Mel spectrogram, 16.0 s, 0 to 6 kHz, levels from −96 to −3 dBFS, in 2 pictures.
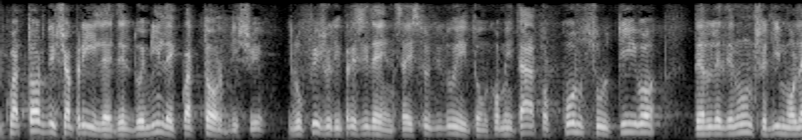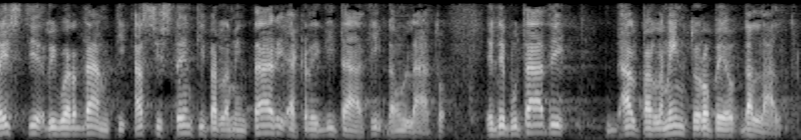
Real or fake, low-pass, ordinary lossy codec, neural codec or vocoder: fake; 5.4 kHz; none; codec, 16 kHz in and 24 kHz out, 2.2 kbps, FireRedTTS-2 codec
